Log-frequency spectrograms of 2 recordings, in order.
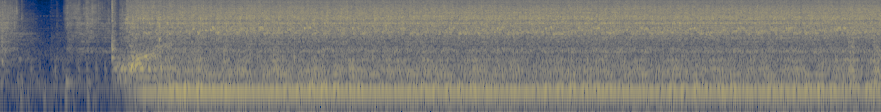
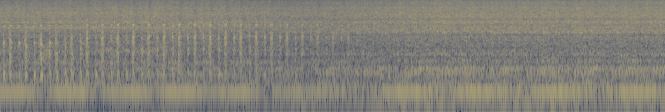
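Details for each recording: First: Lathe machining a steam engine cylinder with a high-speed steel tool, reground to a radius and run at a slower speed. Steady, even cutting hiss over a low spindle hum, no chatter or stalling; cutting cleanly. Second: Lathe boring a steam engine cylinder with a high-speed steel bit on a boring bar with long stick-out. Steady hissing rasp with a low hum and fast pulsing rub, no clean cutting; the bit seems to be rounding off and won't cut.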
